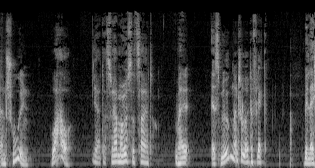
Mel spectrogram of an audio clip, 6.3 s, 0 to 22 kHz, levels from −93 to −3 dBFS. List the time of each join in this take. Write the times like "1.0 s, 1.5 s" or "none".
none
